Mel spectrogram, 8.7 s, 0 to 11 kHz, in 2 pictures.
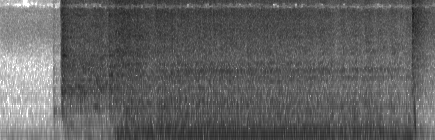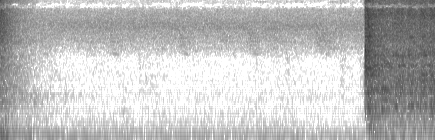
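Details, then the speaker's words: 1963 Chevy Nova SS, 355 small-block, 750 Holley Dominator, Turbo 350: cold V8 catches and revs hard about three seconds, backfires on throttle and dies abruptly; valves possibly too tight, timing or fuel suspected. "Yeah, but as soon as you gave it gas, it backfired."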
